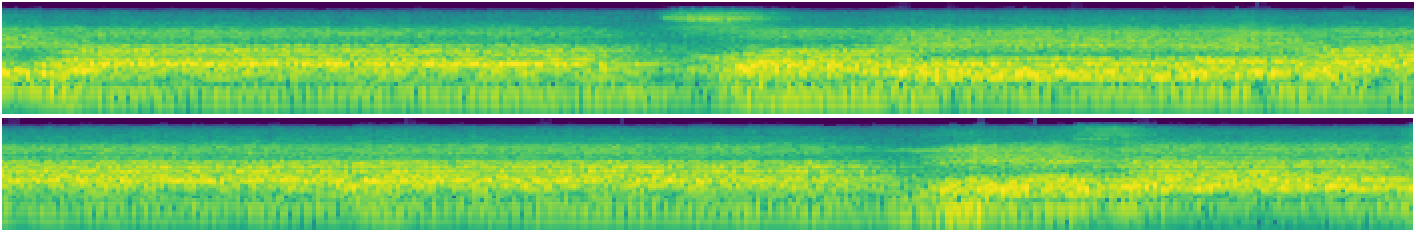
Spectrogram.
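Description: Choir singing a hymn in long held phrases, with short breaks for breath about two and a half seconds in and again near the end.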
